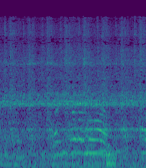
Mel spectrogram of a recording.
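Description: Large sawmill band saw running: a steady high tone over a dense, even hiss, as a squared jackfruit log is pushed up to the blade.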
